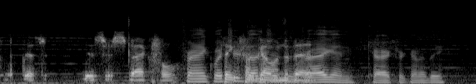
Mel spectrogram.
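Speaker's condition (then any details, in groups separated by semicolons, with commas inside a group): No condition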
